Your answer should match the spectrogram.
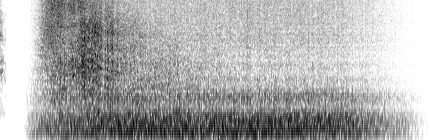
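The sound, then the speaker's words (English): A space shuttle launch rumble, a loud, deep, roaring blast that starts abruptly, holds steady and powerful for several seconds, then cuts off. No voices are heard. “Okay, then let's hop into a space shuttle and zoom out.”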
